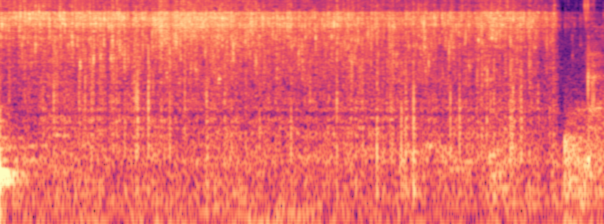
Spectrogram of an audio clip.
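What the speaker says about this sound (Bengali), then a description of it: "এখন আমি মাছগুলো এখানে ভেজে নিব" Pangasius fish pieces fry in hot salted oil with a continuous loud, hissing sizzle close up, a few faint clinks over it, cutting off near the end.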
